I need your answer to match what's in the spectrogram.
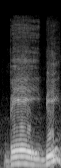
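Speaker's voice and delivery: put-on baby said carefully, the final y as a long rising 'ee'; long E ending. Shown as a demonstration. Teacher modelling a final Y for learners, long E sound. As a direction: lift the last 'ee' of baby. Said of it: "va a sonar como E".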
